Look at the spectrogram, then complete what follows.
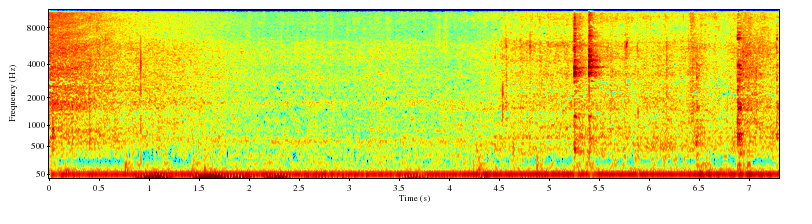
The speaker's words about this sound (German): Und während das vor sich hin brötschelt, können wir dann schon mal das Gemüse, ich hatte ja erzählt, da kommt das Gemüse rein.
